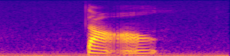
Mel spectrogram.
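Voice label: "dang", third tone, Chinese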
